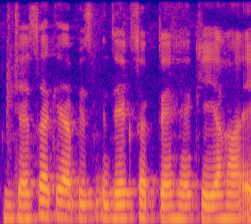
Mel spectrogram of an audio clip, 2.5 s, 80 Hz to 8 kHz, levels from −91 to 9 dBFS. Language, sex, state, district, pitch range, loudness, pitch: Hindi, male, Chandigarh, Chandigarh, 125-135 Hz, -16 LUFS, 130 Hz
